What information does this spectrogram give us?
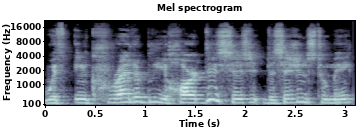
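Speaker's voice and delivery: voice breaks mid-word on "decisions". Praising the gigs in a game expansion, voice cracking. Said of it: "Sorry, voice crack".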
